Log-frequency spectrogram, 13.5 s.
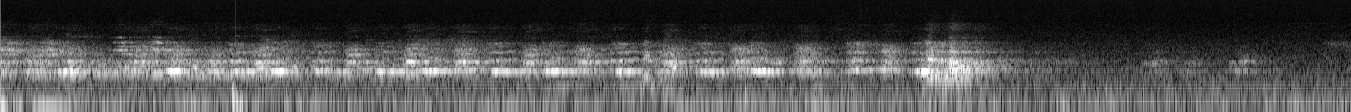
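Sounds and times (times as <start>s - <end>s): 
howling toward night: 0.0s - 10.5s.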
